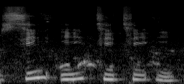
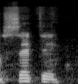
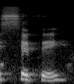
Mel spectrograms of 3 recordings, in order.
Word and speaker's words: cette: So remember, CETTE has the same pronunciation as seven.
